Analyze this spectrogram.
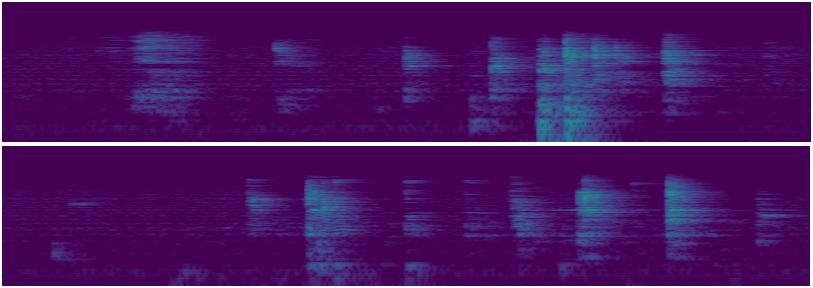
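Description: Short slurps and mouth sounds of a person eating instant ramyeon noodles with chopsticks, a dozen or so in a row. A louder, duller knock comes about three seconds in.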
